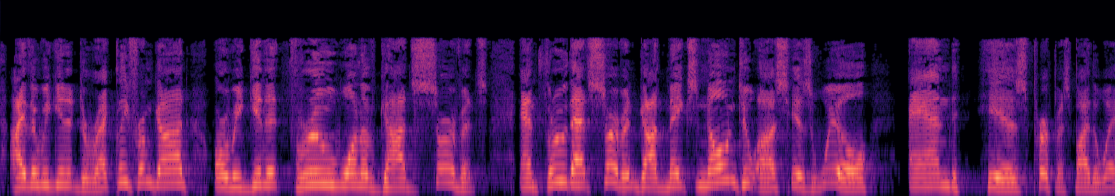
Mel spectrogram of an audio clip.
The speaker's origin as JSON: {"language": "English", "region": "Colorado", "country": "United States", "tie": "born or raised there", "said": "because I grew up in the Colorado and spent a lot of time in the Rocky Mountains"}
